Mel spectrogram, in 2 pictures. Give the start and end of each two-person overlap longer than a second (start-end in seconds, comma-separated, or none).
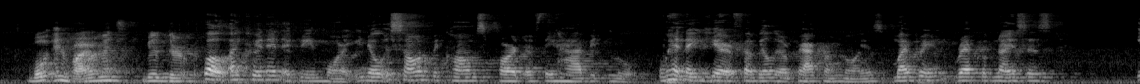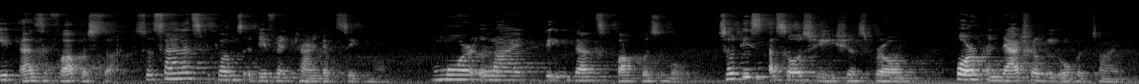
none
